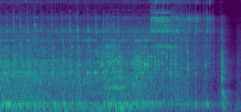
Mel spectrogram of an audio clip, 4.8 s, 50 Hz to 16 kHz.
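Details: 1950s Lawn-Boy bricktop two-stroke with low compression, cleaned points, fuel jet opened: rough rapid popping run that sags and cuts out after a few seconds on carb cleaner; fuel starvation through the carburetor suspected, carb may need pulling.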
